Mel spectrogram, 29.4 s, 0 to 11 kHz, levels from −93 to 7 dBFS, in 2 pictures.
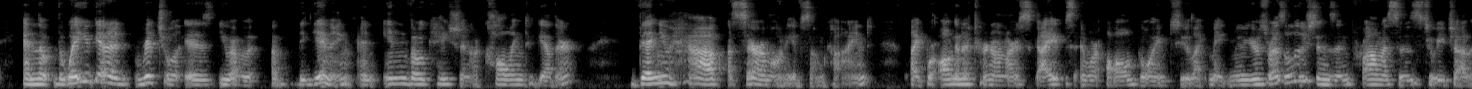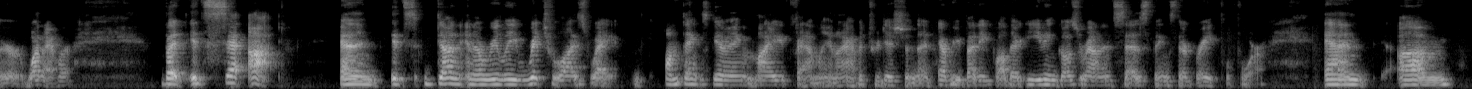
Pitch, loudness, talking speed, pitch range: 190 Hz, -30 LUFS, 180 wpm, 175-215 Hz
